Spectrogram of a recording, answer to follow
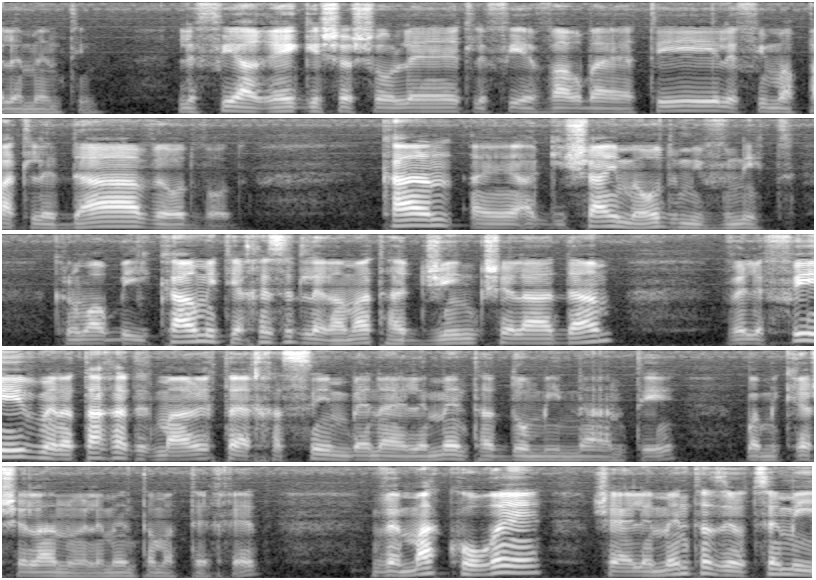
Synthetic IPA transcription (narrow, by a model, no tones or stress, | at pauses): leme̞ntim | le̞fihaʁe̞ɡe̞ʃhaʃo̞le̞tle̞fievaʁbaːjatile̞fimapatle̞dave̞o̞dveo̞d | kʰana̰ɡiʃaime̞o̞dmivnit | klo̞maʁbeikʰaʁmitjaχe̞se̞tle̞ʁamathad͡ʒiŋɡʃe̞laːdam | velefivme̞nataχatetmaːʁeχethajaχasimbe̞nhaele̞me̞nthado̞minanti | bemikʁe̞ʃe̞lanue̞le̞me̞nthamate̞χe̞̰t | ve̞makʰo̞ʁe̞ | ʃehaele̞me̞ntaze̞jo̞t͡se̞mi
